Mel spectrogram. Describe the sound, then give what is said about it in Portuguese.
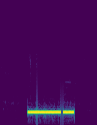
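A telephone ringback tone sounds as a call is placed: one loud, steady, mid-pitched tone lasting about a second, with a brief dropout near its end, against a faint background. “Tô ligando pro Renato.”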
